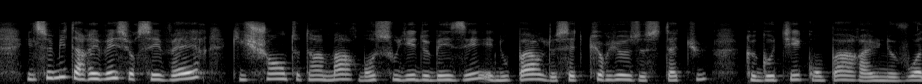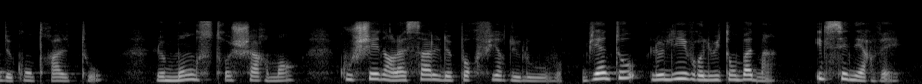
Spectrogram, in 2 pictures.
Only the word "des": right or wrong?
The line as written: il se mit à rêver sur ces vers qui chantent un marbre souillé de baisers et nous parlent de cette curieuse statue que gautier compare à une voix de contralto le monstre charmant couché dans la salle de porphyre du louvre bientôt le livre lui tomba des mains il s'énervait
wrong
